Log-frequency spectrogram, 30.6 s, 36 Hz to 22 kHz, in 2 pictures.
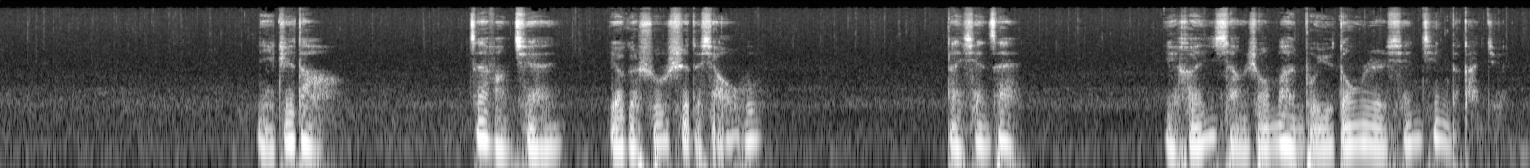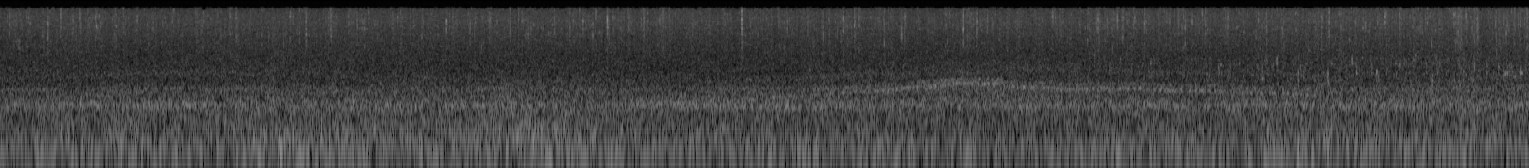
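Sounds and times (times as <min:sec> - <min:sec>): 
speech: 0:02.6 - 0:03.4, 0:04.7 - 0:07.7, 0:09.5 - 0:10.2, 0:11.6 - 0:15.0
babbling stream water rushing and burbling: 0:25.4 - 0:30.5.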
